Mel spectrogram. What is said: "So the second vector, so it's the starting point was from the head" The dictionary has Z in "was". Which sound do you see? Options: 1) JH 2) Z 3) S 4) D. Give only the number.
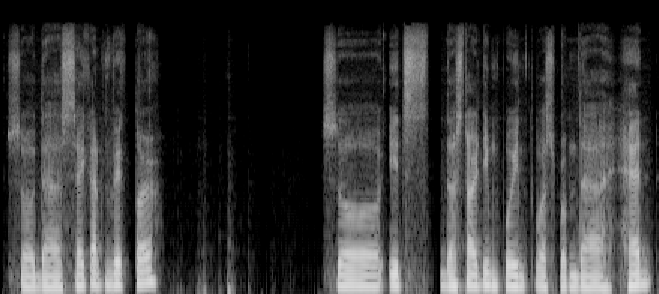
3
